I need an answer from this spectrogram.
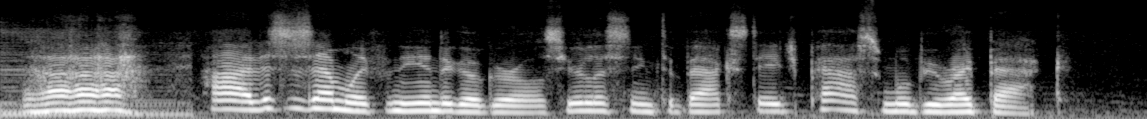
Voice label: station id

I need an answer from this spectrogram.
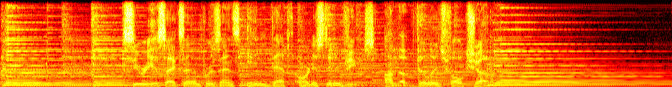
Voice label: promo

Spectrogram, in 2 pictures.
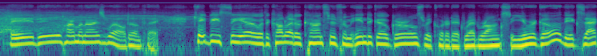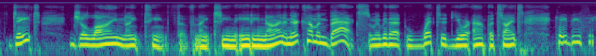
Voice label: station break

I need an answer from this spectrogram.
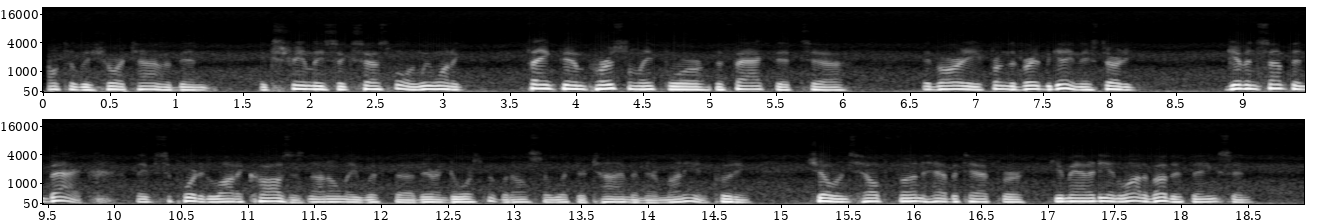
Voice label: announcer

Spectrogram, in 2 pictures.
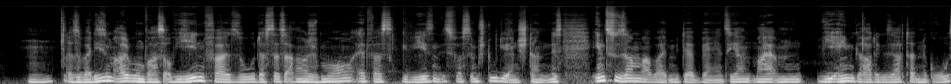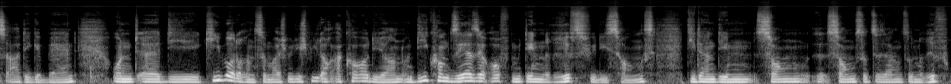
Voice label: german translation

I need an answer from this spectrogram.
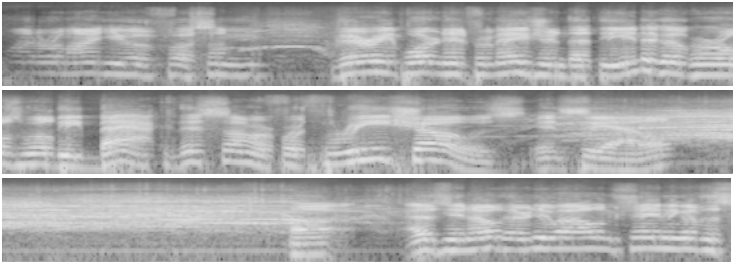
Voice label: announcer

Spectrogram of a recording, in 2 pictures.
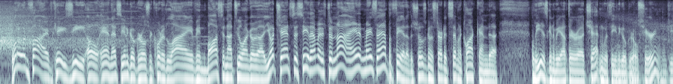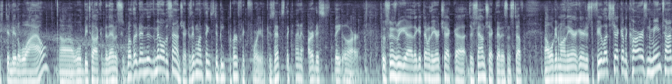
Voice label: announcer

